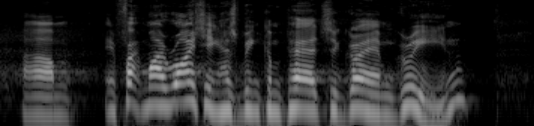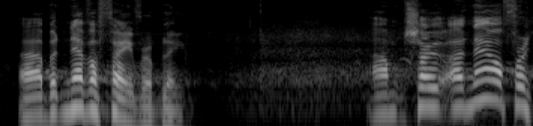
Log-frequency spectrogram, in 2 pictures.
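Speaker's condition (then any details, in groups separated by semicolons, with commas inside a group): No condition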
